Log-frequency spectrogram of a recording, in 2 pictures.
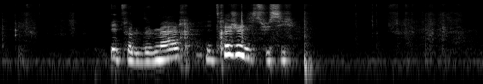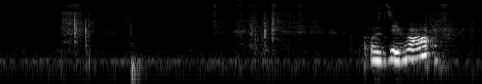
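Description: Paper sheets rustle as they are handled.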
